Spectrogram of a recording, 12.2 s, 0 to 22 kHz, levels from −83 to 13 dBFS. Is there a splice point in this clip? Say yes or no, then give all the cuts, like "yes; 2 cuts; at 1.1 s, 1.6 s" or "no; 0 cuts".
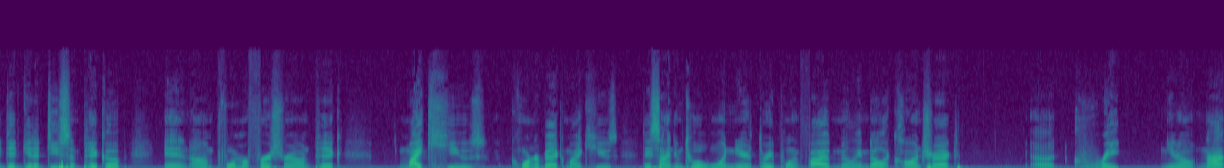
no; 0 cuts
